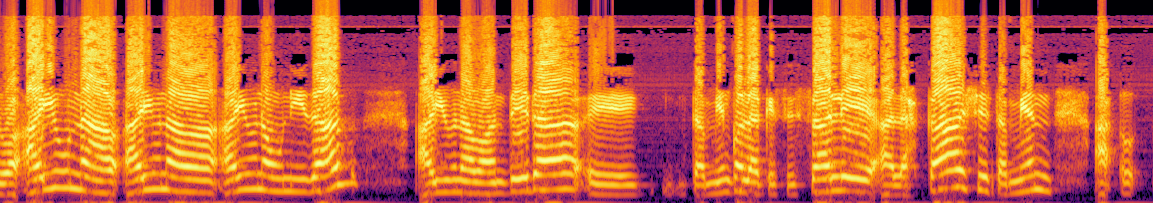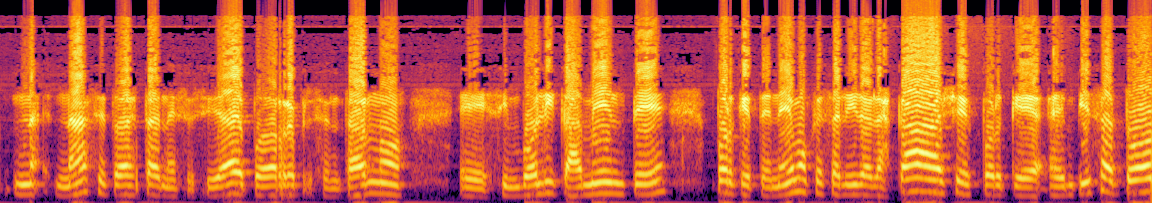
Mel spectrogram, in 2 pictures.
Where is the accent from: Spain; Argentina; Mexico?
Argentina; y eso no me va a hacer ni menos argentina ni menos mapuche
